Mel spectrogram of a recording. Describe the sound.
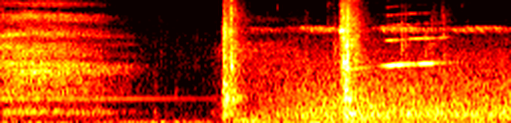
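A door being opened in a home as guests arrive: two sharp clunks about half a second apart over a low background hum, with a thin whistling tone after the second clunk.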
